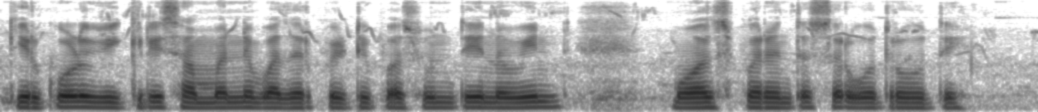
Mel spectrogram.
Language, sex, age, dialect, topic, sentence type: Marathi, male, 25-30, Standard Marathi, agriculture, statement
